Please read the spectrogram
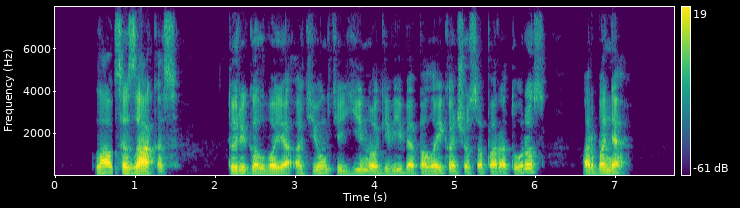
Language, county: Lithuanian, Kaunas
